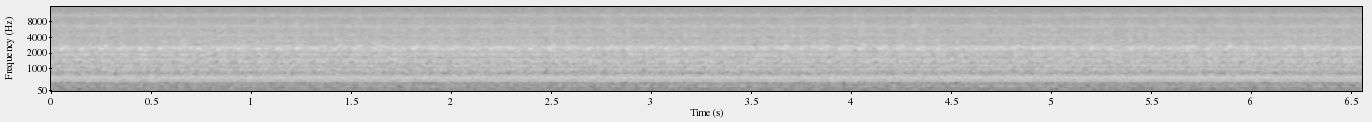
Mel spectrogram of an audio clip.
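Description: Cold idle carries a fast, uneven tapping of about three per second over a busy engine hum; a knock is present, but its source is undetermined.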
